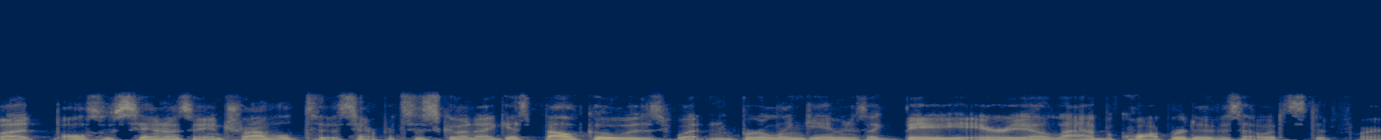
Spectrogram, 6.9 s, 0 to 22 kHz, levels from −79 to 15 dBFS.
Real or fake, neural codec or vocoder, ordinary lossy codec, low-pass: real; none; Opus, 24 kbps; 7.2 kHz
